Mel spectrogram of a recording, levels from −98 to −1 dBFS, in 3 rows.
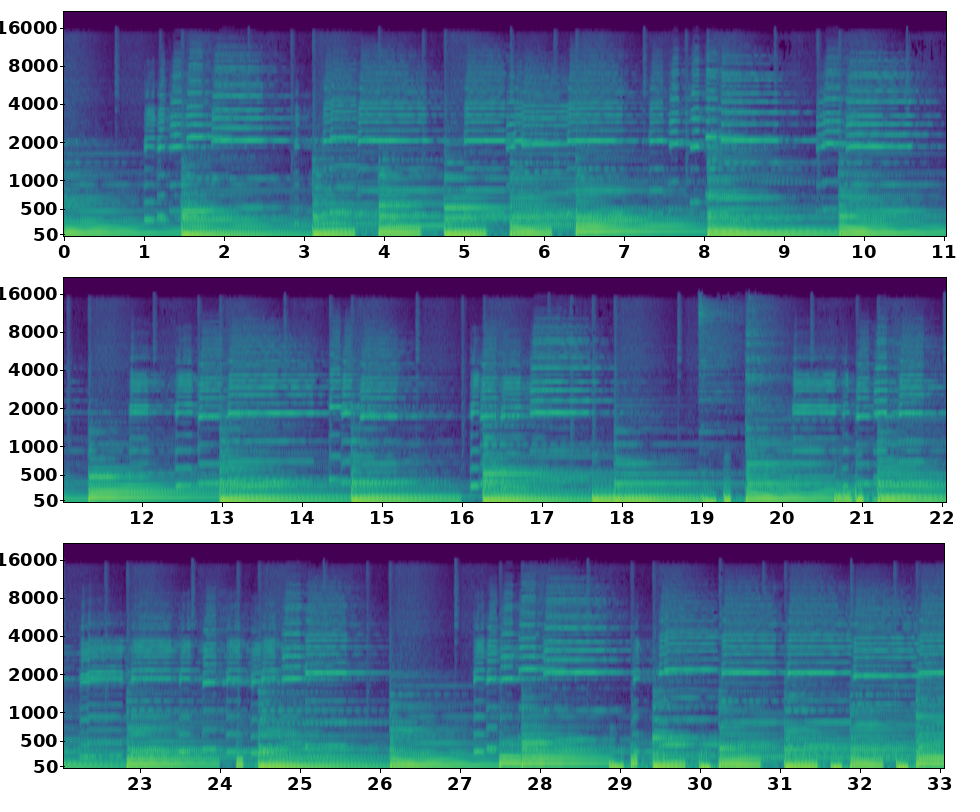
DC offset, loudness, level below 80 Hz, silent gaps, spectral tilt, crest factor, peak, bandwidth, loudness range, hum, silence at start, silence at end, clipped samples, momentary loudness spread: under 0.1%; -29 LUFS; -30 dBFS; none; -6 dB/octave; 14 dB; -12 dBFS; 15 kHz; 2 LU; none; 0 s; 0 s; under 0.1%; 8 LU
